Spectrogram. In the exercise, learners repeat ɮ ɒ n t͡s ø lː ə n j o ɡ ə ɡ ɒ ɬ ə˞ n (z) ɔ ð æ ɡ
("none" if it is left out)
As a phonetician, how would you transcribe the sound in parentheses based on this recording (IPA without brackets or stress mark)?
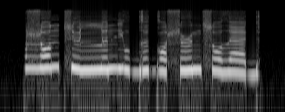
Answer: s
